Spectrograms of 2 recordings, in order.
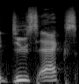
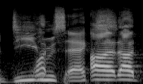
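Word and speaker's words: Deus Ex: in D Machina yeah apparently some people say dece X or de X or day of sex ninth grade Greek literature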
